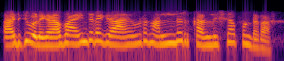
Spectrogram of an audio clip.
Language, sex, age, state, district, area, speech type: Malayalam, female, 30-45, Kerala, Pathanamthitta, rural, conversation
